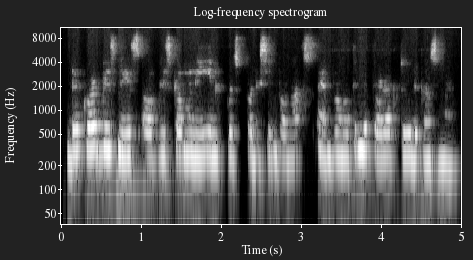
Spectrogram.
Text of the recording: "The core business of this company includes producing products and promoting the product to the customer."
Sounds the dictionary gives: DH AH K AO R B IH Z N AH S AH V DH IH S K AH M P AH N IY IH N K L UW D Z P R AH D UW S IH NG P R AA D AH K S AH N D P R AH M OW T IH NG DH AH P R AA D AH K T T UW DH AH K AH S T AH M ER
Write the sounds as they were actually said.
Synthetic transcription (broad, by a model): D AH K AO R B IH S N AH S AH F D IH S K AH M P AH N IY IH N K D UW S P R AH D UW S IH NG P AA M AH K S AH N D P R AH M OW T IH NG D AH P R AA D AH K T T UW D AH K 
